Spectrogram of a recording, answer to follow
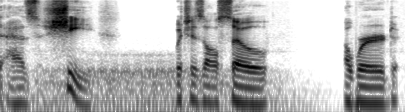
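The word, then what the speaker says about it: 四: the number four is considered very unlucky the pronunciation for it can be said as she which is also a word meaning death so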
